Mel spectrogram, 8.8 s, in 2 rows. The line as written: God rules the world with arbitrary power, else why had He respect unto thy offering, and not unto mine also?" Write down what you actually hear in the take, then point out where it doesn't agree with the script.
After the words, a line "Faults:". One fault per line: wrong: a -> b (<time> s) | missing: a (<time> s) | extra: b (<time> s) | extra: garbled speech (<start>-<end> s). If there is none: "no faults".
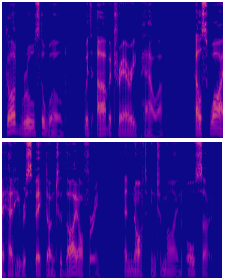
God rules the world with arbitrary power, else why had He respect unto thy offering, and not into mine also?"
Faults:
wrong: unto -> into (7.4 s)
